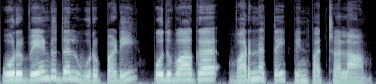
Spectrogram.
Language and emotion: Tamil, neutral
